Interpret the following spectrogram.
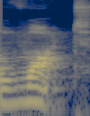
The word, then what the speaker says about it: what: We don't say which, we don't say where, we simply say where, or which, or what. Even if it is without that H, we say what, or which, when.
